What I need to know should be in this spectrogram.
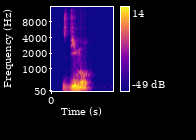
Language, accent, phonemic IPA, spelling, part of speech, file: French, France, /zdi.mo/, zdimoh, noun, LL-Q150 (fra)-zdimoh.wav
- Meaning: a form of language similar to Kabyle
